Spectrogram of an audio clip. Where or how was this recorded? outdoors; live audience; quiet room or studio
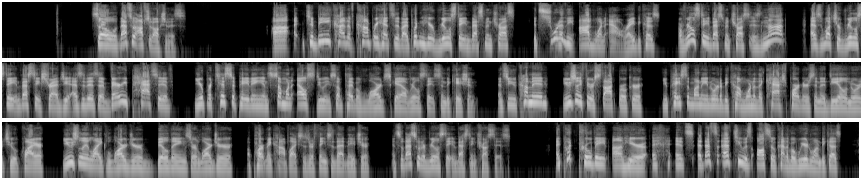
live audience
